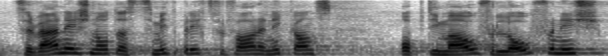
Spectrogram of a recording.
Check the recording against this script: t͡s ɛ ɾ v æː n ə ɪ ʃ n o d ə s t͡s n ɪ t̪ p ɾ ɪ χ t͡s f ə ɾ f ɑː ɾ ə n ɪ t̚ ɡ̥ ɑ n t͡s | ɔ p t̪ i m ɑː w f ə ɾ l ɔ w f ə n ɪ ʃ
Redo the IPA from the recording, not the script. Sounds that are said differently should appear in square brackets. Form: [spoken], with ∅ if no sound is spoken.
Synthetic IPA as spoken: t͡s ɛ ɾ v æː n ə ɪ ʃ n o d [ɑ] s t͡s [m] ɪ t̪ p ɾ ɪ χ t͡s f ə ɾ f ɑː ɾ ə n ɪ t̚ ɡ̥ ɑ n t͡s | ɔ p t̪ i m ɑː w f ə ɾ l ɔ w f ə n ɪ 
